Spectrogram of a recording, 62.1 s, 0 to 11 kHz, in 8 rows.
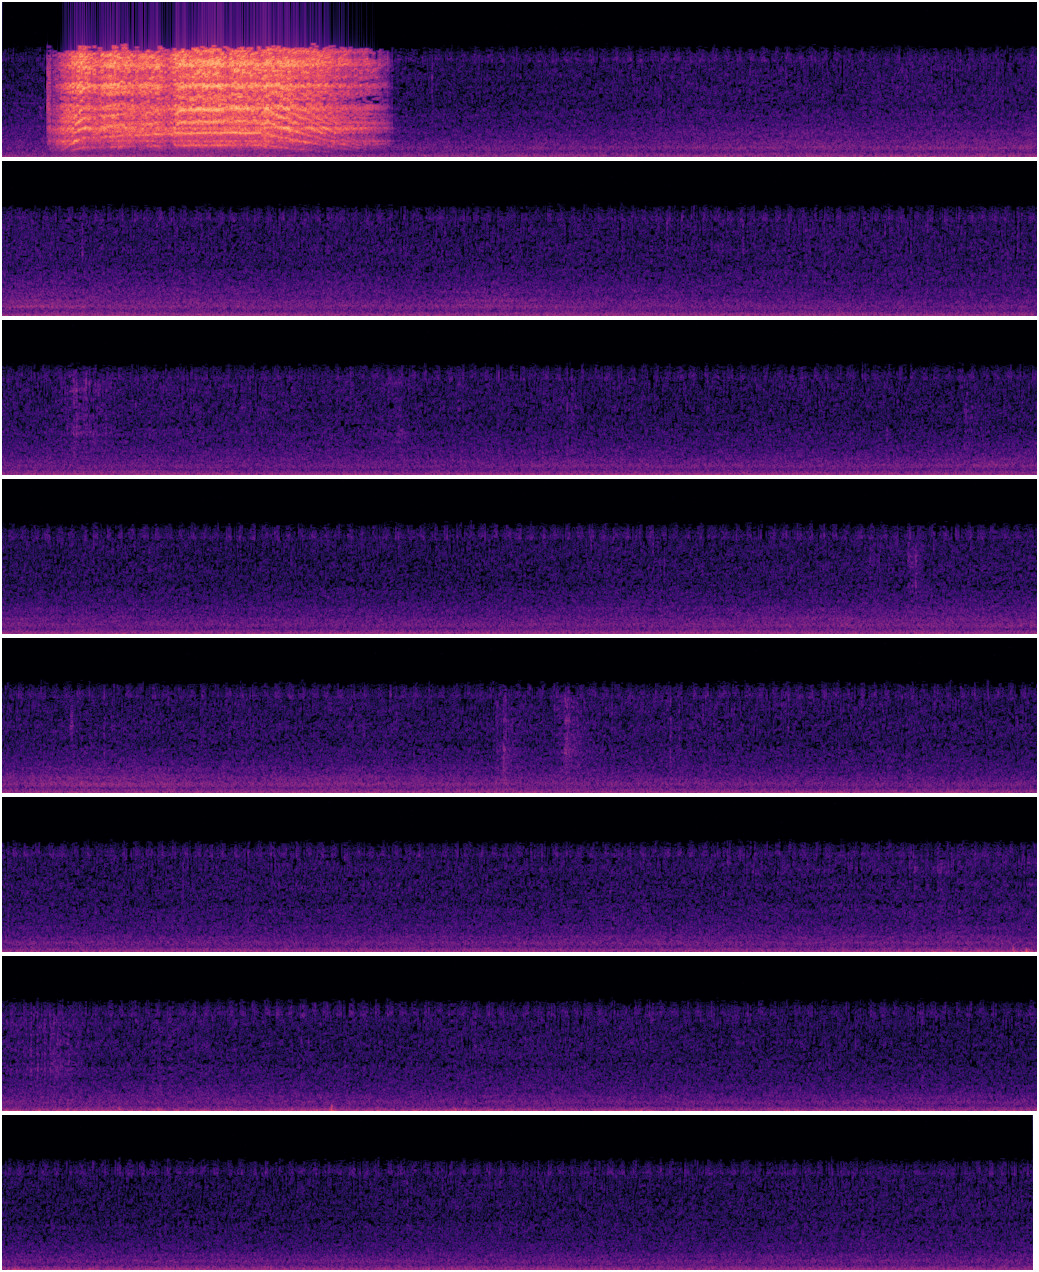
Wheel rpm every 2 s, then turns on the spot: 150, 30, 0, 0, 0, 0, 0, 0, 0, 0, 0, 0, 0, 0, 0, 0, 0, 0, 0, 0, 0, 0, 0, 0, 0, 0, 0, 0, 0, 0, 0.
none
